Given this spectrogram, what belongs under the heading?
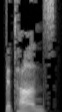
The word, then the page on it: batons: British English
